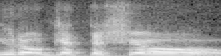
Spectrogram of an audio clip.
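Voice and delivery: put-on Cuban accent. Quoting a recurring sound clip played on the show, in a thick cuban accent. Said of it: "in his thick Cuban accent saying".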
